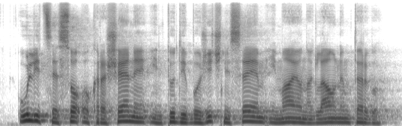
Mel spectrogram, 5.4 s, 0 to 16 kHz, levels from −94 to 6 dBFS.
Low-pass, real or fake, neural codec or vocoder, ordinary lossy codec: 14.4 kHz; fake; autoencoder, 48 kHz, 128 numbers a frame, DAC-VAE, trained on Japanese speech; none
